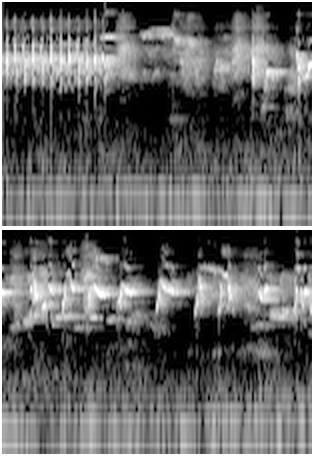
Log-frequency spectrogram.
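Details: Black drongo song for training caged birds at night: begins with a fast, regular ticking rattle, then jumpy high whistles and sharp slurred chirps repeated about three per second.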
